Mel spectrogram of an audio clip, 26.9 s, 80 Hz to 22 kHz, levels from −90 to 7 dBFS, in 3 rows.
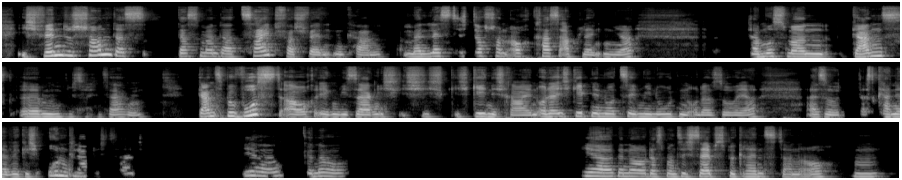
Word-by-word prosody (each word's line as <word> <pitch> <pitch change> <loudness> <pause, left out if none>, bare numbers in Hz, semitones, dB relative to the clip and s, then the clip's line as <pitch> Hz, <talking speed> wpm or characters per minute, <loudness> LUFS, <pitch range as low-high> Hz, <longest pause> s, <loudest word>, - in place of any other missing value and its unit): Ich 330 - 0
finde 285 +3 +8
schon, 310 +5 +7
dass 255 +7 +1 0.3
dass 220 0 -2
man 225 -2 -3
da 195 -3 -4
Zeit 275 +10 +3
verschwenden 190 - -4
kann. 175 - -7 0.2
Man 195 0 -1
lässt 235 +1 +2
sich 235 - -9
doch 245 0 -2
schon 240 -1 -4
auch 220 0 -2
krass 225 -1 +1
ablenken, 185 -1 -5
ja. 175 +4 -2 1.2
Da 190 - +1
muss 225 +2 +1
man 195 -3 +3 0.2
ganz, 255 +7 +4
ähm, 190 0 0
wie 185 - -13
soll 190 - -14
ich 175 - -29
denn 175 - -22
sagen, 175 0 -7 0.5
ganz 225 +2 +3
bewusst 330 - +7
auch 180 0 0
irgendwie 175 -1 -1
sagen: 175 0 +1
„Ich 185 +2 -6
ich - - -4
ich 190 0 -7
ich 190 +1 -9
gehe 210 -1 +3
nicht 180 -3 -1
rein, 155 +1 -2
oder 210 +1 +3
ich 210 -1 -4
gebe 230 -1 0
mir 215 -2 +1
nur 200 -1 0
10 195 -1 +1
Minuten 185 -2 0
oder 165 -1 -5
so.”, 160 0 -7
ja. 160 +5 -6 0.5
Also, 175 -2 -2 0.2
das 180 0 -6
kann 190 -2 -1
ja 180 -2 0
wirklich 190 +2 -4
unglaublich 270 - -2
Zeit 420 0 -15 1.0
Ja, 275 -2 -3 0.4
genau. 220 0 -5 2.3
Ja, 240 -3 +2
genau, 225 -2 -2
dass 205 -1 -5
man 200 -1 -1
sich 205 -2 -1
selbst 210 0 +2
begrenzt 200 +1 -3
dann 180 -1 -4
auch, 195 +1 -6 0.2
mhm. 205 0 -5
200 Hz, 155 wpm, -24 LUFS, 185-230 Hz, 2.3 s, finde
